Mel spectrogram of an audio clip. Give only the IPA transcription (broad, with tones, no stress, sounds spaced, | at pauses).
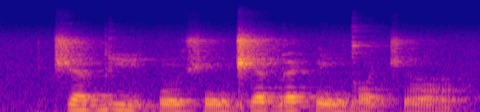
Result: t͡ʃ ɛ˦ b iː˦˨ p ũ˨ ʃ ĩ˨ d͡ʒ ɛ˦ b ɛ˦ k͡p ĩ˨ ɡ ɔ˨ t͡ʃ ã˨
